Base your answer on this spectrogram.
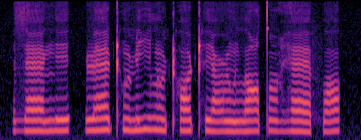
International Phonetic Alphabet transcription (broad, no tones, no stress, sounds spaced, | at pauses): z æ ŋ e | ɭ æ ʈʰ ũ ɳ i l õ ʈʰ ɒ ʈʰ e ʕ õ l ɒ tˤ ĩ ɦ æ f ɒ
